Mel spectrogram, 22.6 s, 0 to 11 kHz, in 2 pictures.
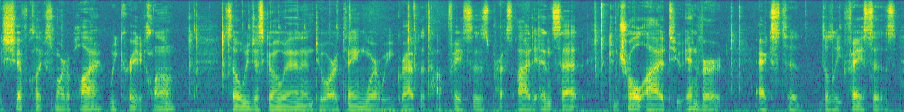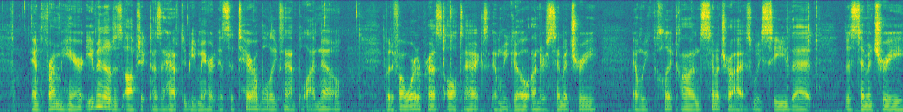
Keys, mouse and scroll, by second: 0.1 shift+click, 2.8 3, 3.0 click, 3.3 shift+click, 6.2 click, 9.1 x, 11.0-11.5 scroll up 4, 11.5 scroll down 1, 11.7 middle click, 11.7 middle click, 12.2 scroll up 1, 13.6 middle click, 13.9 middle click, 14.0 middle click, 16.8 alt+x, 17.4-18.2 alt+scroll down 1, 19.9 click, 21.4 alt+x, 22.1 click.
